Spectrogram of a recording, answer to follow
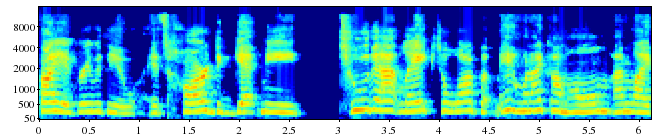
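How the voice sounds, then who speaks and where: Against a quiet background, a woman with a high, bright, sharp voice projects at a raised volume, speaking fairly slowly with fairly even intonation. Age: 50s. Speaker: life coach and podcast host. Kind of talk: interview.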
